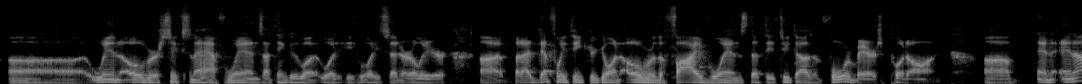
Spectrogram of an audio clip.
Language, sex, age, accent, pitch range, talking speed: English, male, 30-49, American, 95-115 Hz, 210 wpm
